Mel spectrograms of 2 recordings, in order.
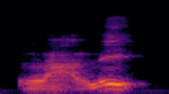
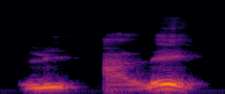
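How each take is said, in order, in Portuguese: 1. O pronome se junta ao verbo e forma uma só palavra. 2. O pronome é uma sílaba separada e completa. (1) "vai ficar lale" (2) "A gente tem aqui li ale"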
